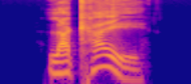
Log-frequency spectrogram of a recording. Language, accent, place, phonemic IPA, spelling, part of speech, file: German, Germany, Berlin, /laˈkaɪ̯/, Lakai, noun, De-Lakai.ogg
- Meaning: lackey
